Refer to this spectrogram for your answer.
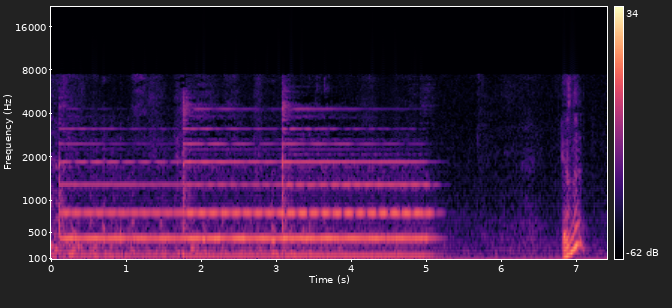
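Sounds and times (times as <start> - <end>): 
bell ringing with a sustained shimmering tone: 0.0 - 5.4
speech: 6.8 - 7.2.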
